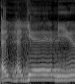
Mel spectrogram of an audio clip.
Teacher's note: Lidah kita angkat, 2 harakat kita dengung gunnah. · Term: ikhfa haqiqi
